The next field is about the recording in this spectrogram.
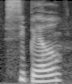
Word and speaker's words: Cybele: Cybele, udtaler du det sådan på... – Ja, altså faktisk siger jeg Cybele, fordi jeg har lavet en blanding af to mytologiske figurer. Den ene, det er Cybele, en græsk gudemoder, og den anden, det er Cybele, som er et orakel.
